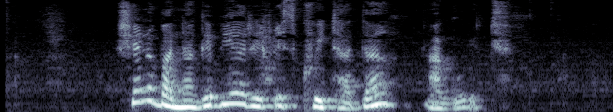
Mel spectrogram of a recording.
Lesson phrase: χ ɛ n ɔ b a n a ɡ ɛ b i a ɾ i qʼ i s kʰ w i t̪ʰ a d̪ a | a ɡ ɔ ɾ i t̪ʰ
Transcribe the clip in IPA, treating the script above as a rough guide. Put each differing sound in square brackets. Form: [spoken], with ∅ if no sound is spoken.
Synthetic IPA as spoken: [ʃ] ɛ n ɔ b a n a ɡ ɛ b i a ɾ i qʼ i s kʰ w i t̪ʰ a d̪ a | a ɡ [u] ɾ i t̪ʰ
